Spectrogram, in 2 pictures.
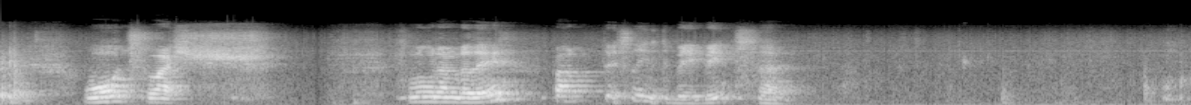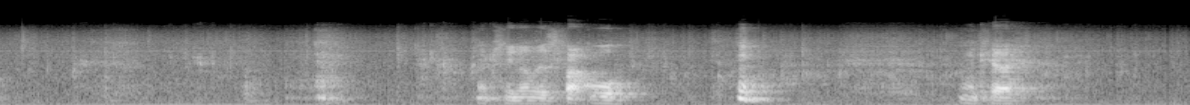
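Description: A man talks casually nearby, in short bursts.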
